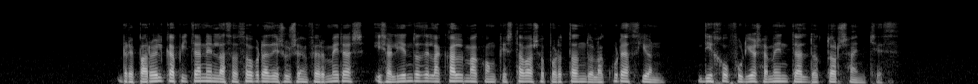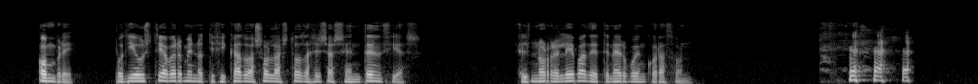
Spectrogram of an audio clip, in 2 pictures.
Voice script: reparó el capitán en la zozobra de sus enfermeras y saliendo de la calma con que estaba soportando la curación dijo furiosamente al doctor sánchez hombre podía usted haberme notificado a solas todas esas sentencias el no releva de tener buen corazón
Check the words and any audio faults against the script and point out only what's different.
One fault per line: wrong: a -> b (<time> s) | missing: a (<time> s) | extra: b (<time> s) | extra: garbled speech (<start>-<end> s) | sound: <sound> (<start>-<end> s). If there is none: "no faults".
sound: laugh (18.0-18.9 s)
